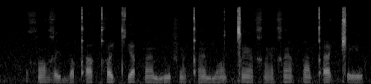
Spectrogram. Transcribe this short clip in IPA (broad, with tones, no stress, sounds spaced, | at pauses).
x ɔ̃˧ ʁ i˩ b u˥˩ qʼ ɛ˧ qʰ u˥˩ cʰ i˥˩ q ẽ˥˩ b ĩ˥˩ f ĩ˩ qʼ ĩ˧ b ɔ̃˩˥ ǀ ɛ̃˥˩ χ ɛ̃˩˥ χ ẽ˥ q ɛ̃˥ qʼ e˥ ǁ e˩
